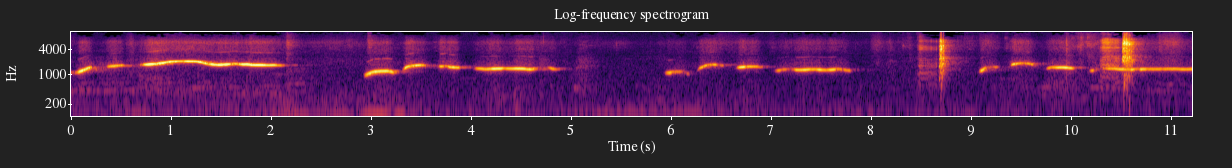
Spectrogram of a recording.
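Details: Pet parrot indoors, said to wolf whistle and whistle the marching song from Bridge on the River Kwai, shy with stage fright: clear pure whistled phrases, rising then falling and held, with short pauses and a few sharp clicks.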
